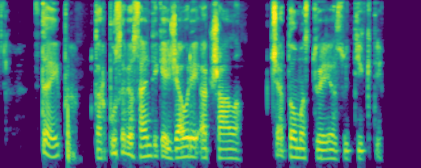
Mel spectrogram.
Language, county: Lithuanian, Vilnius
